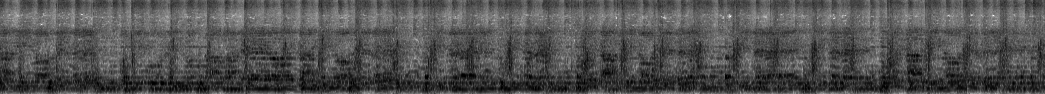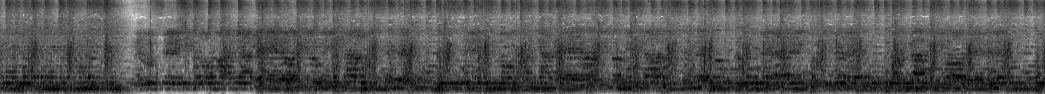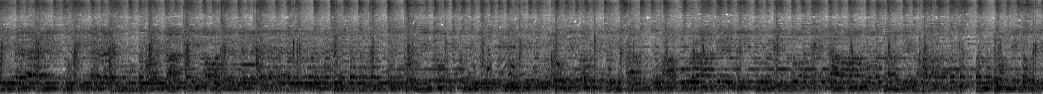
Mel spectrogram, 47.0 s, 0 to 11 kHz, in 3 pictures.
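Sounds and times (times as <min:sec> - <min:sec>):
male choir singing: 0:00.0 - 0:47.0
percussion beat: 0:00.0 - 0:47.0.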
